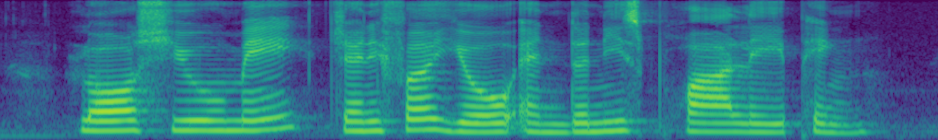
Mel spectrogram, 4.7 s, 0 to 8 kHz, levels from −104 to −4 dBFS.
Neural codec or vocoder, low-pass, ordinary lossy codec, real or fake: none; none; none; real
